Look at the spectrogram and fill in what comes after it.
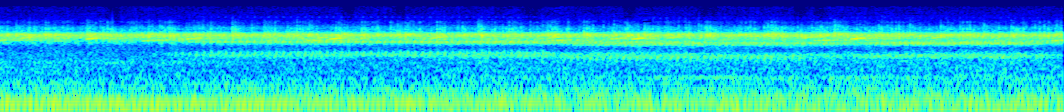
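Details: Night chorus of tree frogs from a North Carolina backwoods swamp, many voices merging into a continuous shrill, ringing drone with a softer lower trill drifting in and out, no pauses.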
